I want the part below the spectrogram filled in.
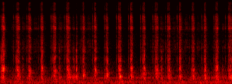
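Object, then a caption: Hard plastic car radio faceplate with buttons and knob. Fingertips scratch and tap around the round tune knob and buttons of a hard plastic car radio faceplate. About twenty quick, dry, clicky taps come at a loose, uneven pace of roughly two per second, with faint rasping scratches between them.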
